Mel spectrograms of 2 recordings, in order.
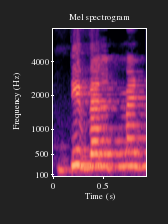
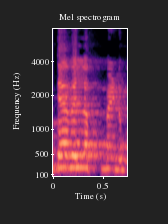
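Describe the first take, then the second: First: डिवेलपमेंट as "di-VEL-up-ment"; correct development pronunciation. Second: डेवलपमेंट as "DEV-el-up-ment"; wrong development pronunciation. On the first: Teacher citing the right form, डिवेलपमेंट as "di-VEL-up-ment". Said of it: "डिवेलपमेंट नूं डेवलपमेंट बोल दिंदे". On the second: Teacher showing the common mistake, डेवलपमेंट as "DEV-el-up-ment". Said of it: "नूं डेवलपमेंट बोल दिंदे". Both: Shown as a demonstration.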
